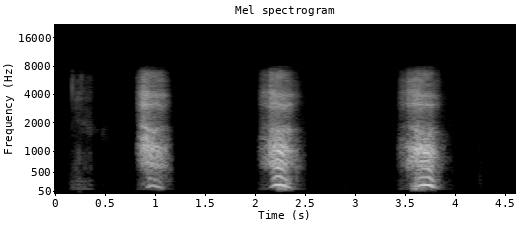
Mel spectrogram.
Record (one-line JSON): {"exhalation_length": "4.6 s", "exhalation_amplitude": 13893, "exhalation_signal_mean_std_ratio": 0.32, "survey_phase": "alpha (2021-03-01 to 2021-08-12)", "age": "45-64", "gender": "Female", "wearing_mask": "No", "symptom_none": true, "smoker_status": "Never smoked", "respiratory_condition_asthma": false, "respiratory_condition_other": false, "recruitment_source": "REACT", "submission_delay": "2 days", "covid_test_result": "Negative", "covid_test_method": "RT-qPCR"}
